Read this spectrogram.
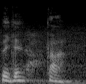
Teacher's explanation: اچھا اس کے بعد تا ہے. دیکھیں تا باریک ادا ہوتا ہے، دیکھیں تا، یہ کہتے ہیں یہ نوک زبانی ہے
